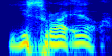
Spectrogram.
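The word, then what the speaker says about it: ישראל: That pronunciation captures how our name was pronounced in Hebrew, Yisrael.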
